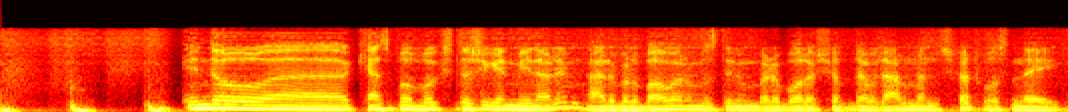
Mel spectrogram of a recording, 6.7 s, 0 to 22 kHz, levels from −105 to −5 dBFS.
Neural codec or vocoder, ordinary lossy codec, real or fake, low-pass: codec, 16 kHz, 0.4 kbps, LongCat-Audio-Codec; none; fake; none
